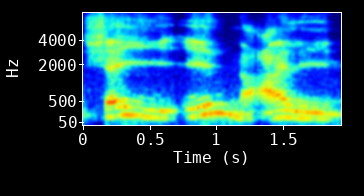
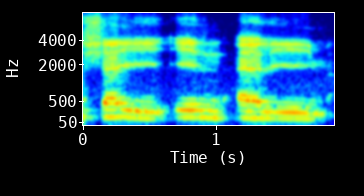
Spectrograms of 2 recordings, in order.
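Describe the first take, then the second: First: The second word begins with a throaty ain sound. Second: The second word begins with a plain glottal stop. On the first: The speaker calls it right. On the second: The speaker calls it wrong.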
